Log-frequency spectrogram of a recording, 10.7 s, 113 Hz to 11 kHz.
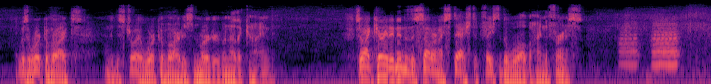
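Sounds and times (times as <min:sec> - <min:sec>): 
speech: 0:00.2 - 0:04.2, 0:05.3 - 0:08.8
school bus horn honking: 0:09.3 - 0:10.3.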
